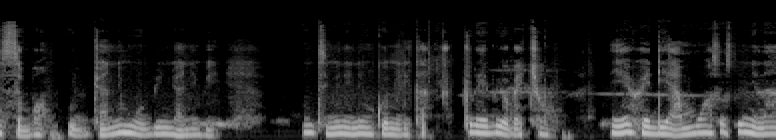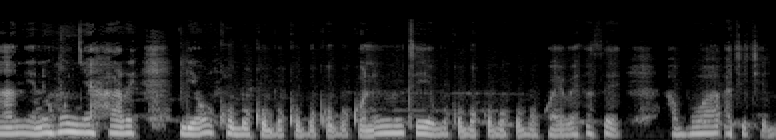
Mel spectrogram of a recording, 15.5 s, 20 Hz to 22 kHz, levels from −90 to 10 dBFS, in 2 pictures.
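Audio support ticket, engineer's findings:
No faults found in the speech signal: level, continuity and timing hold steady throughout, with nothing in the playback chain calling for attention.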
